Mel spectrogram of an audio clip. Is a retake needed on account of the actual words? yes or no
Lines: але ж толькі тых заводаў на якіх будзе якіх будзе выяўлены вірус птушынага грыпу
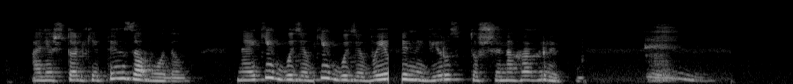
no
